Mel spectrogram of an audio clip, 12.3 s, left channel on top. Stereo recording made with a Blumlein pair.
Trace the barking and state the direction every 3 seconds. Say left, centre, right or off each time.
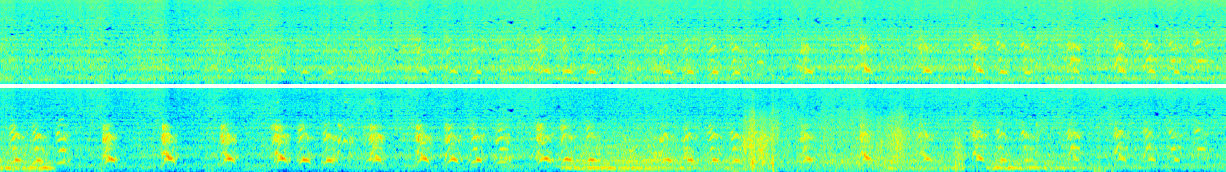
right, right, centre, centre.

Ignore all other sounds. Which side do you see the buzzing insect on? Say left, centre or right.
right.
